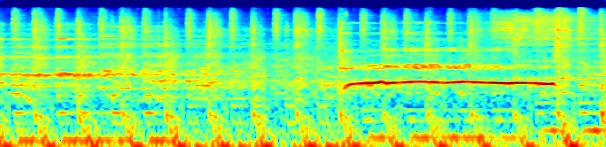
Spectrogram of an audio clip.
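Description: Live disco polo music played loud through an arena PA: a steady electronic dance beat with heavy pulsing bass and synth. A single long high note is held from about three and a half to five and a half seconds in.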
